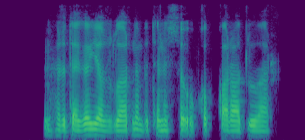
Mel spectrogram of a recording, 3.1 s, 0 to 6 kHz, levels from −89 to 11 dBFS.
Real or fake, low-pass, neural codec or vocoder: real; 5.4 kHz; none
